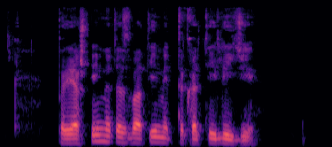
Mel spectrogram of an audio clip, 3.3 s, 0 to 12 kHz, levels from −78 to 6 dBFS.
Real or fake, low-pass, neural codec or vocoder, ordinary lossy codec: fake; 9.9 kHz; vocoder, 22.05 kHz, 80 mel bands, Vocos; AAC, 64 kbps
